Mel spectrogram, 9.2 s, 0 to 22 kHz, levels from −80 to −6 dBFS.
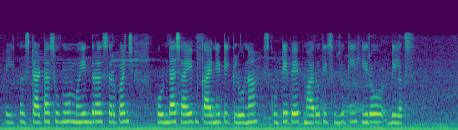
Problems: constant background noise, background conversations at intervals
